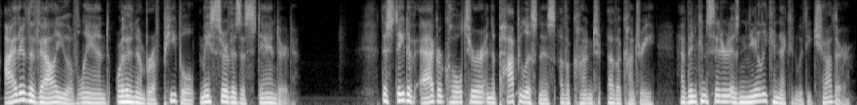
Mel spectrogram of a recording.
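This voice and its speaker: A man reading formal historical prose aloud in a measured, deliberate way, with occasional stumbles over words. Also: medium pitch, expressive, dark tone, dry recording, clean studio sound. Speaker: reader, host of a reading series.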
